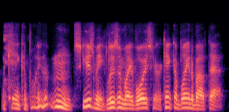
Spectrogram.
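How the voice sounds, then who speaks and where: A man's voice: on the high side, lively intonation, gravelly, a little mellow, breathy edge, dry recording, dull audio. A man, a magazine publisher, talking casually in an interview, often restarting his sentences. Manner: halting, with frequent restarts.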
